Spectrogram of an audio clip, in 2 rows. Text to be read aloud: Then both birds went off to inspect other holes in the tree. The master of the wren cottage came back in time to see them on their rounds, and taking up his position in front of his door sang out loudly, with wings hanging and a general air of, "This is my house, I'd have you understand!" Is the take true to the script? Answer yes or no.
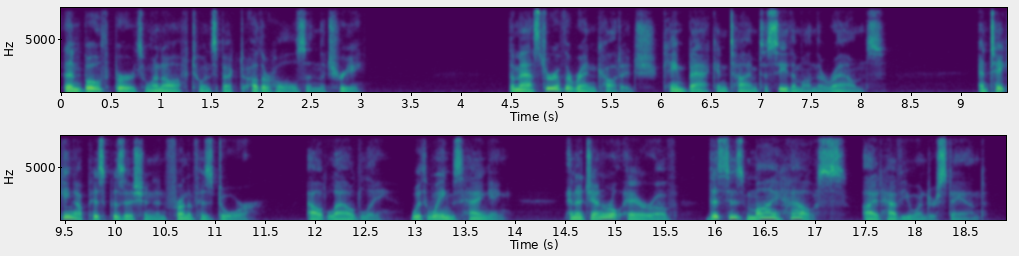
no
